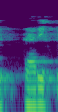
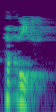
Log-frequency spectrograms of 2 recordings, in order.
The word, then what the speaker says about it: تأريخ: أيهما أصح في الكتابة والنطق في كلمة التاريخ بالهمزة والتأثير؟ طبعا من حيث الأصل الاشتقاقي تأريخ، التأريخ بالهمز لأنها أرخ يؤرخ، الهمز أصلي فيه، أرخ يؤرخ تأريخا. وأما التاريخ فهو تسهيل،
